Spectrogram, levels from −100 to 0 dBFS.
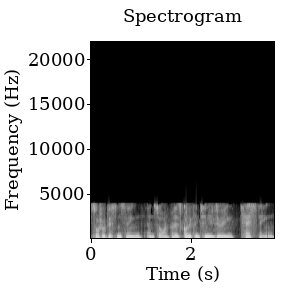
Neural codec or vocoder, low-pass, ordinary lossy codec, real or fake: none; 7.2 kHz; AAC, 16 kbps; real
